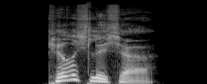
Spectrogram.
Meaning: 1. comparative degree of kirchlich 2. inflection of kirchlich: strong/mixed nominative masculine singular 3. inflection of kirchlich: strong genitive/dative feminine singular
- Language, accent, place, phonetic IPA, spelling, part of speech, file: German, Germany, Berlin, [ˈkɪʁçlɪçɐ], kirchlicher, adjective, De-kirchlicher.ogg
